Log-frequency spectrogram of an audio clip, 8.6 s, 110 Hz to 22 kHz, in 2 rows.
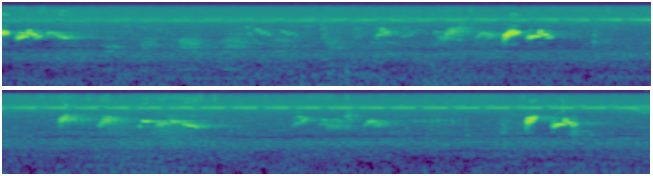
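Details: Red-whiskered bulbul decoy used for trapping, 10 December 2018: loud, crisp whistled phrases of slurred chirps, delivered in spaced bursts about every one to two seconds, with a faint steady background tone.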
